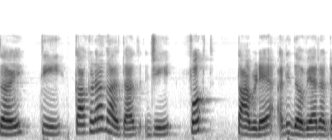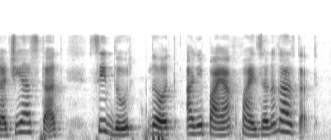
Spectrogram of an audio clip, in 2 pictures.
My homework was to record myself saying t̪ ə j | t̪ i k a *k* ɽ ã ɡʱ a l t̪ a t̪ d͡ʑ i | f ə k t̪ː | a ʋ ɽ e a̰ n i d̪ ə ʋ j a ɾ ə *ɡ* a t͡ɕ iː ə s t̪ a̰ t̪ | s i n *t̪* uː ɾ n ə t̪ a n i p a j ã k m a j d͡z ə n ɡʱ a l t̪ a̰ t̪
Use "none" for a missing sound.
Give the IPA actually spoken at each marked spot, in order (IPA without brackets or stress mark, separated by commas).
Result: k, ɡ, d̪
